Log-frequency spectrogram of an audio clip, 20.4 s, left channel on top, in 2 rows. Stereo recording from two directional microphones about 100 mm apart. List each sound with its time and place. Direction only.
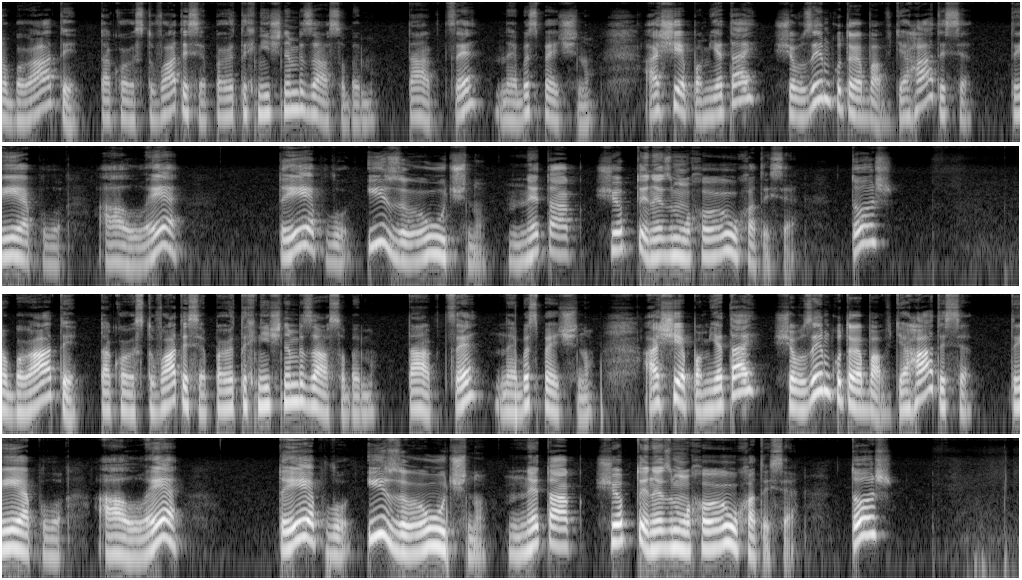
0.0 s speech: 35° right (ahead or behind)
